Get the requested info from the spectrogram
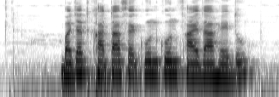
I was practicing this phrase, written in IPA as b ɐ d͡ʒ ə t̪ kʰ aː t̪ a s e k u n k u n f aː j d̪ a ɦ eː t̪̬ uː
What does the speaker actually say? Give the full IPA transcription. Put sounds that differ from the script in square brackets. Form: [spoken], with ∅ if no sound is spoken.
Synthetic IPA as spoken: b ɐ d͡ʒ ə t̪ kʰ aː t̪ a s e k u n k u n f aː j d̪ a ɦ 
